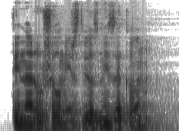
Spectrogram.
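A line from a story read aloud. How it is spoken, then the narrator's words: Cold, detached voice. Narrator (Russian): проговорил Сарен холодным, отчужденным голосом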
